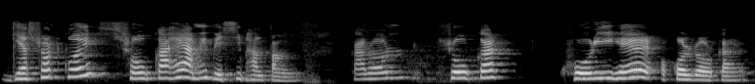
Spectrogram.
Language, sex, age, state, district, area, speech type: Assamese, female, 45-60, Assam, Biswanath, rural, spontaneous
